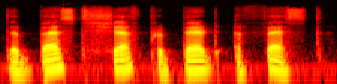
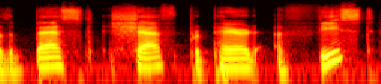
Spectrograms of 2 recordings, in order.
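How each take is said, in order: First: "fest" with the short E of bed; Dutch-style short open E in "prepared" and "fest". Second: Said in the usual way. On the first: Shown as a demonstration. Teacher demonstrating Dutch vowels, short E in "fest". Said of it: "like the short E in bed". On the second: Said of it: "rather than the long A sound".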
